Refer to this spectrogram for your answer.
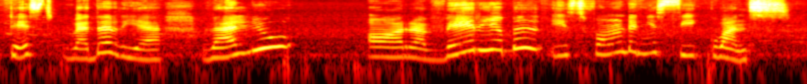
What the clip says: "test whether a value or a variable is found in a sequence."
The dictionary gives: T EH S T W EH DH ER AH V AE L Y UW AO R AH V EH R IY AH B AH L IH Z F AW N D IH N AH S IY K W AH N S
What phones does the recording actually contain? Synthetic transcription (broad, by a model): T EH S T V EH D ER AH V AE L Y UW AO R AH V EH R IY AH B AH L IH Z F AW N D IH N AH S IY K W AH N S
